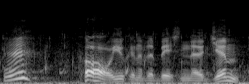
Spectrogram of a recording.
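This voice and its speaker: An actor playing a doddery old grandad in a 1950s radio sitcom, on a noisy old recording. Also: male voice, fairly low pitch, wildly swooping pitch, normal speed, lo-fi sound. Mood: doddery, obliging. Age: older.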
